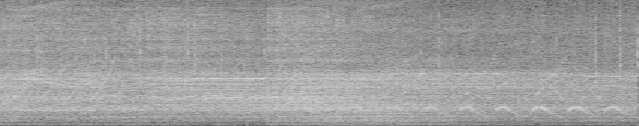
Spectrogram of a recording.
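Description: Steady din of a pachinko hall, with electronic sound effects from a CR Shin Hokuto Musou pachinko machine. In the second half a warbling, siren-like tone repeats about four times a second.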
